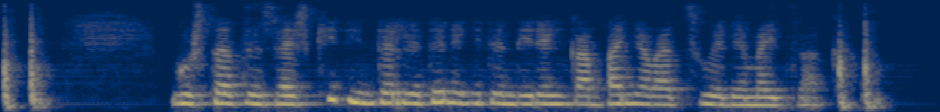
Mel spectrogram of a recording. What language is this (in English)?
Basque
